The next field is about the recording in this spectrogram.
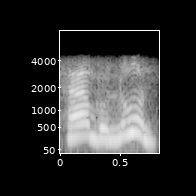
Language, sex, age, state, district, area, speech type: Bengali, female, 18-30, West Bengal, Cooch Behar, urban, conversation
